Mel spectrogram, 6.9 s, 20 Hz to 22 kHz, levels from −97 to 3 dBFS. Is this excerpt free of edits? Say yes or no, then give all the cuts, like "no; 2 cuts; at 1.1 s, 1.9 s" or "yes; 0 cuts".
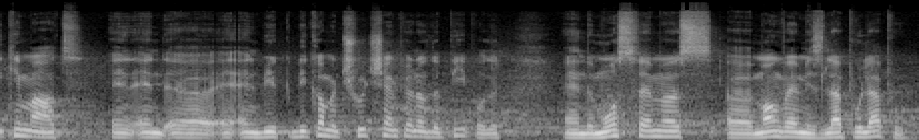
no; 1 cut; at 3.8 s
